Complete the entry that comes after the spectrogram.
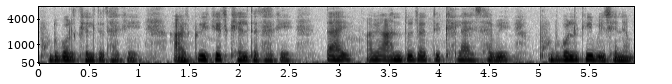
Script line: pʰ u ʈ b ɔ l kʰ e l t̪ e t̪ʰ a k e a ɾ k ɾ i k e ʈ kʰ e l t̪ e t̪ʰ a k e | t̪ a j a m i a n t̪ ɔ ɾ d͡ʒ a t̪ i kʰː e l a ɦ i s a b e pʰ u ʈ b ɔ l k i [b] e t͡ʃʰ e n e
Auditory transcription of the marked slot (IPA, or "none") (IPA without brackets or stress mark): b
